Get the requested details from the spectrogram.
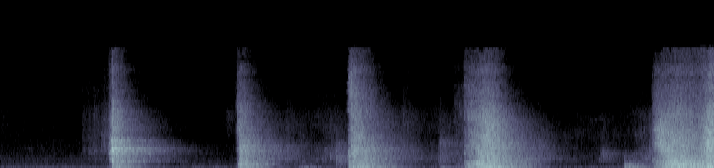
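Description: A plastic barrel lid scrapes and rasps as a person twists it open.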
